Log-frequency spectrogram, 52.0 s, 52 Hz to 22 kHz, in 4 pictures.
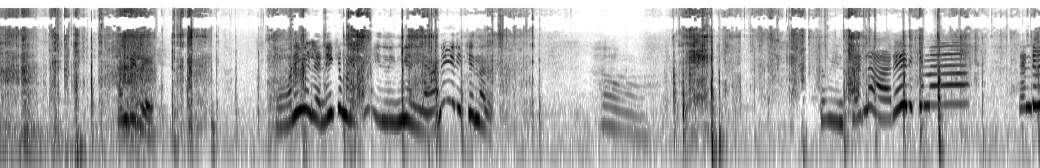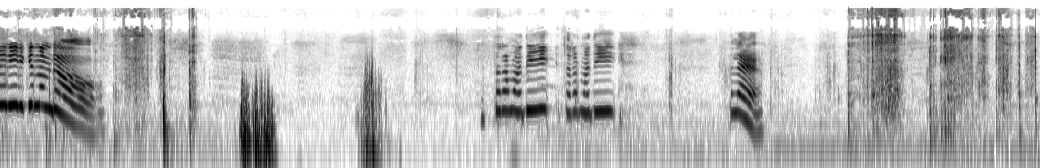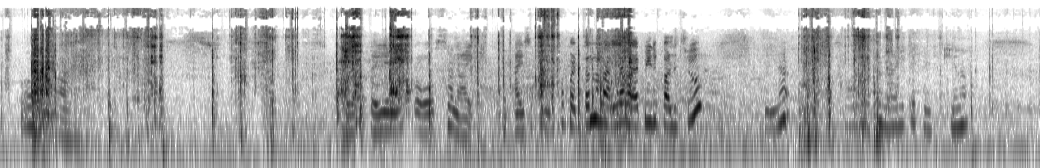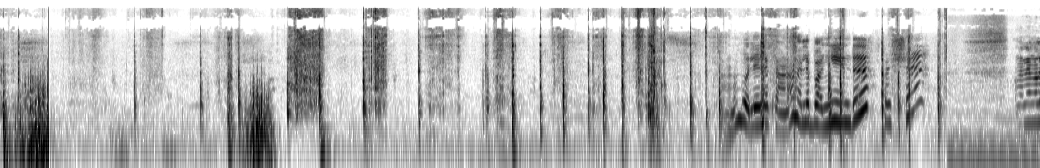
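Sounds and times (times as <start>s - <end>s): snow brush scraping car window: 0.0s - 7.1s, 8.4s - 15.5s, 23.6s - 34.4s, 35.6s - 38.6s, 39.2s - 50.9s
brush sweeping snow: 0.0s - 7.2s, 23.6s - 32.0s
low rumbles: 50.6s - 52.0s.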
